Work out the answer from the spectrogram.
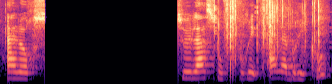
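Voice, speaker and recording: Chatty French vlogger woman, fairly high voice. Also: flat delivery, a little slow, heavy background noise. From Alsace, France. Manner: chatty, hesitant, many fillers and self-corrections; reads out ingredient lists. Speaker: vlogger reviewing finished products. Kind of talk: casual chat to camera.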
